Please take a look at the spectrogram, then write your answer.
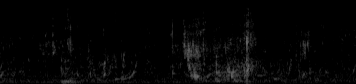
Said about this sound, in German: Aber noch paddeln wir entlang der Grenze. Am linken Ufer Spanien. Der Nationalpark Arribes del Duero, wie der Fluss auf Spanisch heißt. Am rechten der portugiesische Nationalpark, Douro Internacional.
